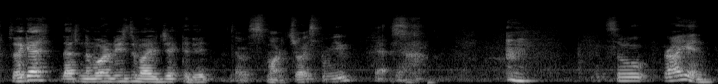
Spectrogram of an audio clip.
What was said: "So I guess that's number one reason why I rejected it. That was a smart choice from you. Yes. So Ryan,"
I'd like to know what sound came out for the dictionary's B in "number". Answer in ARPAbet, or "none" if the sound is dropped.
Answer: none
